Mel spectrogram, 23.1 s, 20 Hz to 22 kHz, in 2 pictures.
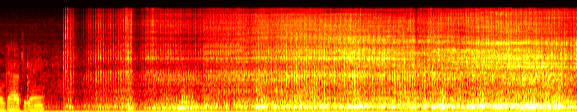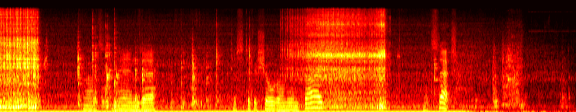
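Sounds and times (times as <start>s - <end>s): lathe humming: 1.3s - 12.5s, 17.1s - 19.4s.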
